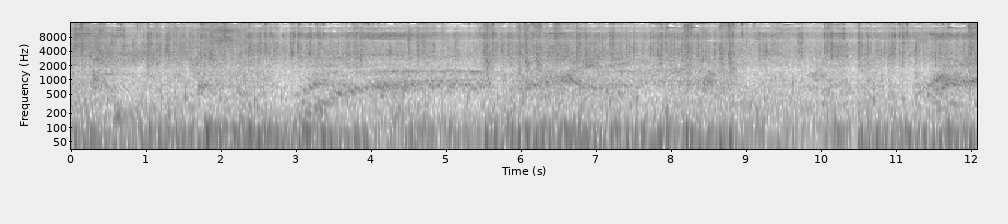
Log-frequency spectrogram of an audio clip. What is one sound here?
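Explosions boom repeatedly.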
